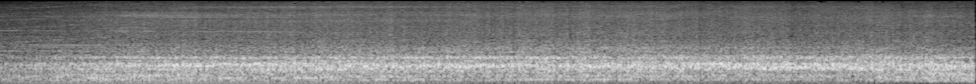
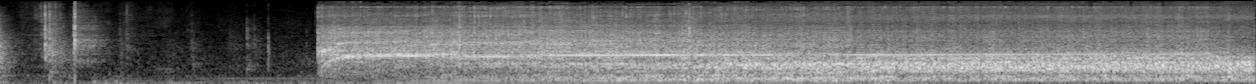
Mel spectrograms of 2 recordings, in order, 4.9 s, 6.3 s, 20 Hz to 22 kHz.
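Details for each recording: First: Electrolux UltraActive ZUA3861P powerhead, not picking up: a steady, even motor whir with no brush slap, so the small motor runs but the brushes don't spin; a muck jam is suspected. Finding: brush roll not spinning. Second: Electrolux UltraActive ZUA3861P vacuum powerhead after belt replacement, brushes previously not spinning: after a quiet start the motor spins up to a steady, even whir with a clean high tone, no rattle or slip; fixed and running properly.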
